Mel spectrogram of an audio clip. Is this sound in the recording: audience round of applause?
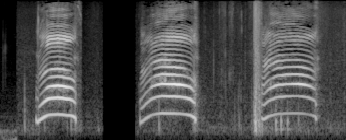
no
